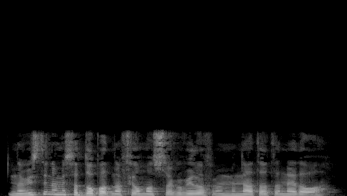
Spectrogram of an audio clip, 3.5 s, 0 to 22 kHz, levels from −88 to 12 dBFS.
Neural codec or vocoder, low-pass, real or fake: none; 7.2 kHz; real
